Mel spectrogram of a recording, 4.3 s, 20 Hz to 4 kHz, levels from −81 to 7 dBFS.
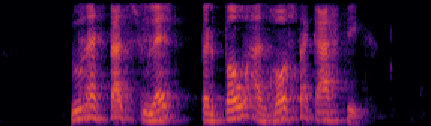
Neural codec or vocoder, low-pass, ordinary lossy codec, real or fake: none; 3.6 kHz; AAC, 16 kbps; real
